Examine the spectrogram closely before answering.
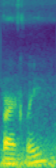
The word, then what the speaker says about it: Berkeley: So it's pronounced Berkeley.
